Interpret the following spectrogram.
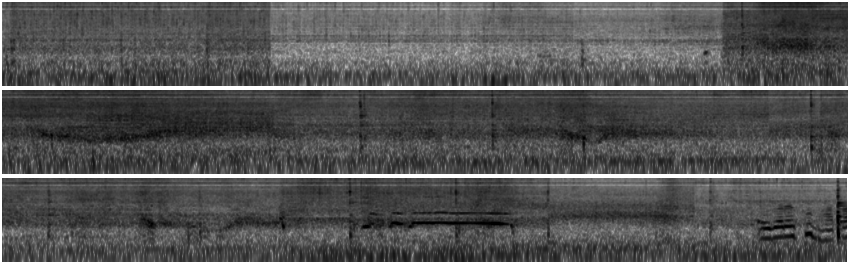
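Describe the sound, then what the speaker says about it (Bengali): Chicken pieces sizzle loudly in a pot over a wood fire, the frying hiss swelling as the meat goes in and continuing with stirring scrapes while someone talks over it. "এবার মাংসটা দিয়ে দেবো"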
